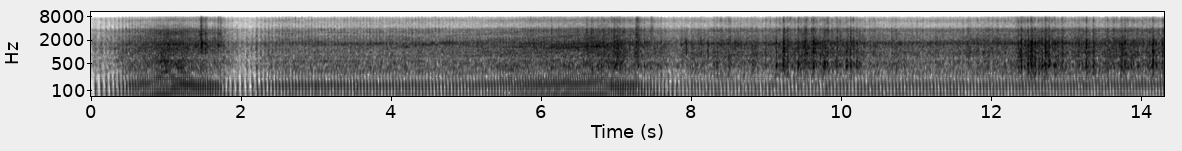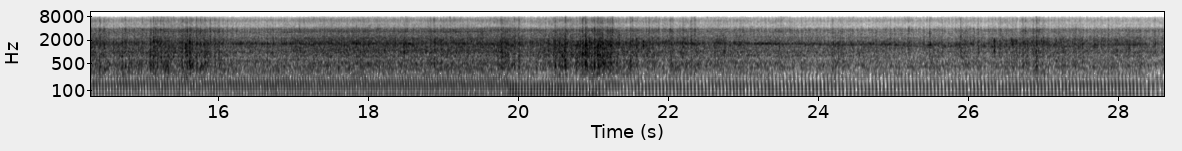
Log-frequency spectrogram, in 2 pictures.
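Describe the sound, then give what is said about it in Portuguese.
A motorcycle engine runs loud for the whole stretch while riding along a road to find a school, revving up and easing off a couple of times early on before settling into a steady riding drone with wind rush. “Vou deixar aqui na sombra a moto.”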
